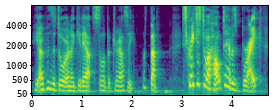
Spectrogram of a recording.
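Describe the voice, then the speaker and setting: A woman's voice: lowish voice, very animated, fairly quick, fairly bright tone. A woman reading a visual novel aloud as she plays, mixing narration with casual asides.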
